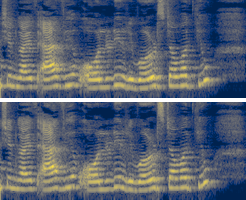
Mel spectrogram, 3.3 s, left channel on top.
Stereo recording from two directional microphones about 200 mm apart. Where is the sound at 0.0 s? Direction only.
40° right (ahead or behind).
